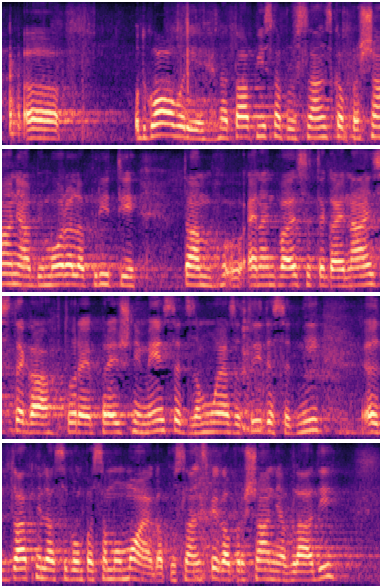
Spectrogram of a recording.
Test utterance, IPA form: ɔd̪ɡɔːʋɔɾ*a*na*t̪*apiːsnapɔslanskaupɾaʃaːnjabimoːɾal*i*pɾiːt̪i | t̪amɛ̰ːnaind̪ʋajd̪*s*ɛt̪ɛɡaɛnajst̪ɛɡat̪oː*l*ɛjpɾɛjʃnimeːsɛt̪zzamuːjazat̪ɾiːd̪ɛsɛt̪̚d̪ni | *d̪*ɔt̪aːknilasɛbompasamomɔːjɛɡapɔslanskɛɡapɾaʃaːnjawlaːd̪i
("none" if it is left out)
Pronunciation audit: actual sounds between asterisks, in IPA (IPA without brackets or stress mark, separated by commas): i, t̪, a, s, ɾ, d̪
